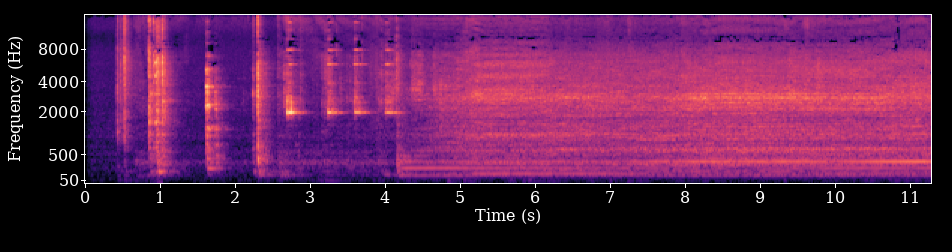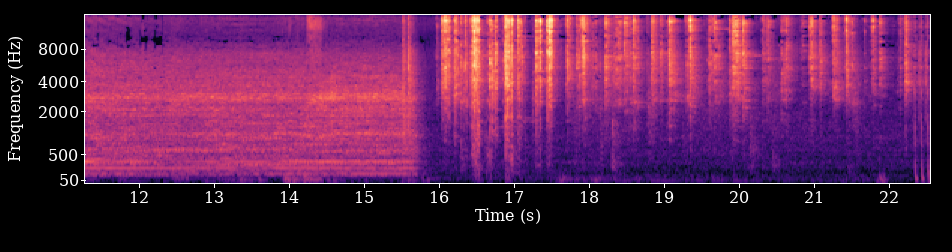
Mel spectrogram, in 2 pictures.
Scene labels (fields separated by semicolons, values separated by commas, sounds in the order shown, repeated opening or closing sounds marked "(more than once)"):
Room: kitchen; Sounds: microwave, cutlery and dishes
